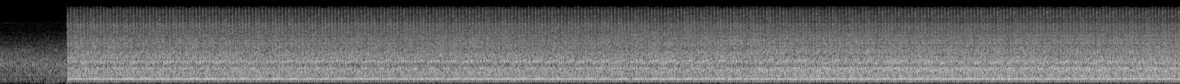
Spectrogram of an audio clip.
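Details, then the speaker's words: 2009 VW Jetta 2.5L with flashing check engine light and rough running: uneven idle pulse about three beats a second over a steady hum; cylinder drop test found one cylinder with no spark from a bad ignition coil. "so now we've confirmed low Tech we have no sparkk one bad ignition coil we didn't even need a scan tool all we have was a test light and a voltmeter"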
